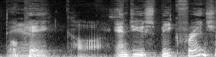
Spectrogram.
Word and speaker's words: Dancause: it's one word, and in France it's spelled Dancose, but they anglicized it in Quebec. So my grandfather was Quebecois, and then Dancause, like it sounds. Dancause.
